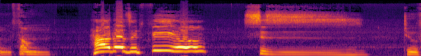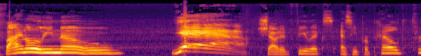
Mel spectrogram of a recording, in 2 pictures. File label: Driving Home From the Doctor with Car Effect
